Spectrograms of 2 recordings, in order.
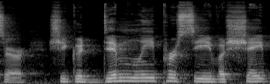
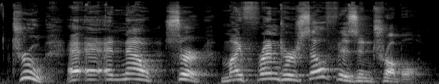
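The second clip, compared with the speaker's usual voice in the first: high stammering crow; nervous crow; 10 semitones higher, 3 dB louder than usual. Acted. Crow to owl.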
